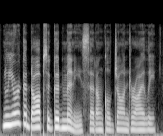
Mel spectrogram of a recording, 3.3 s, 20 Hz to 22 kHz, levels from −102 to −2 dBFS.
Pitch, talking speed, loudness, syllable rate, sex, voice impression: 185 Hz, 185 wpm, -15 LUFS, 4.6 syllables/s, female, feminine, middle-aged, tensed, slightly powerful, slightly hard, clear, intellectual, calm, reassuring, elegant, slightly strict, slightly sharp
